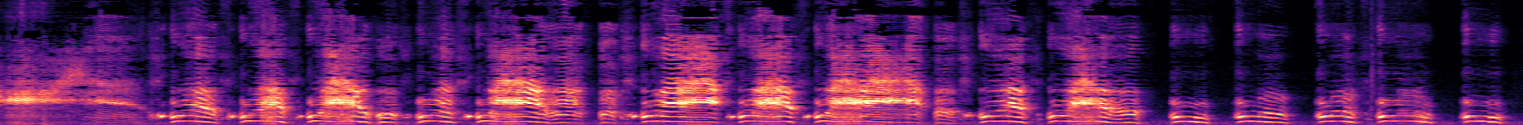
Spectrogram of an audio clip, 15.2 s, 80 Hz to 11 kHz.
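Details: Loud, high-pitched, rhythmic crying in repeated bursts, about 34 cries a minute, from a newborn during circumcision: a pain cry.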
